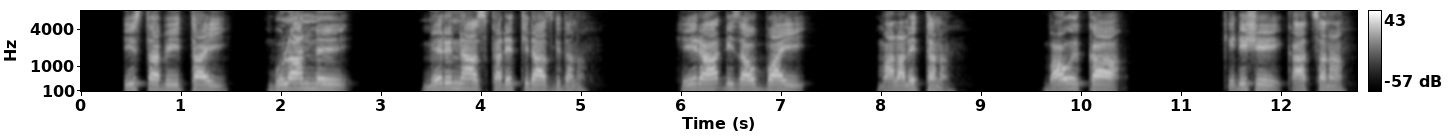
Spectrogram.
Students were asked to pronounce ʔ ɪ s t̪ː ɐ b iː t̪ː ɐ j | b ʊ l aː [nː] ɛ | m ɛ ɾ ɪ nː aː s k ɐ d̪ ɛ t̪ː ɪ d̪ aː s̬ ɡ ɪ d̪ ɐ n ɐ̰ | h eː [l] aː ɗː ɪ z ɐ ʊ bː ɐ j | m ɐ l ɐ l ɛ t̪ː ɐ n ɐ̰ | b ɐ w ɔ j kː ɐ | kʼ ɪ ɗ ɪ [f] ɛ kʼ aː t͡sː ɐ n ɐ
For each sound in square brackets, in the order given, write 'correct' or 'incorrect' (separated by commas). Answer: correct, incorrect, incorrect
